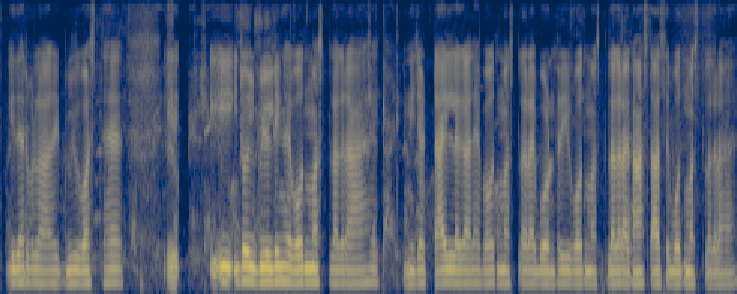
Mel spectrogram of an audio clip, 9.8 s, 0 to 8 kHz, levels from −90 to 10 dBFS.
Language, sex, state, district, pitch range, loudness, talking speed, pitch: Hindi, male, Bihar, Lakhisarai, 125-135 Hz, -21 LUFS, 245 wpm, 130 Hz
